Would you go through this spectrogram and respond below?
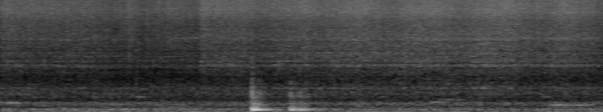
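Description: Dosa batter sizzles on a hot stone griddle, a steady close hiss and fry with a brief clatter partway through, no voices.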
